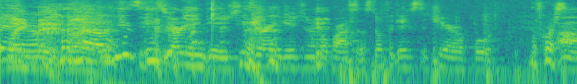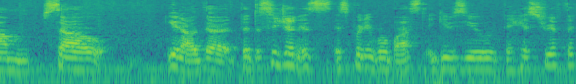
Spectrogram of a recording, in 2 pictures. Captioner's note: laughter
